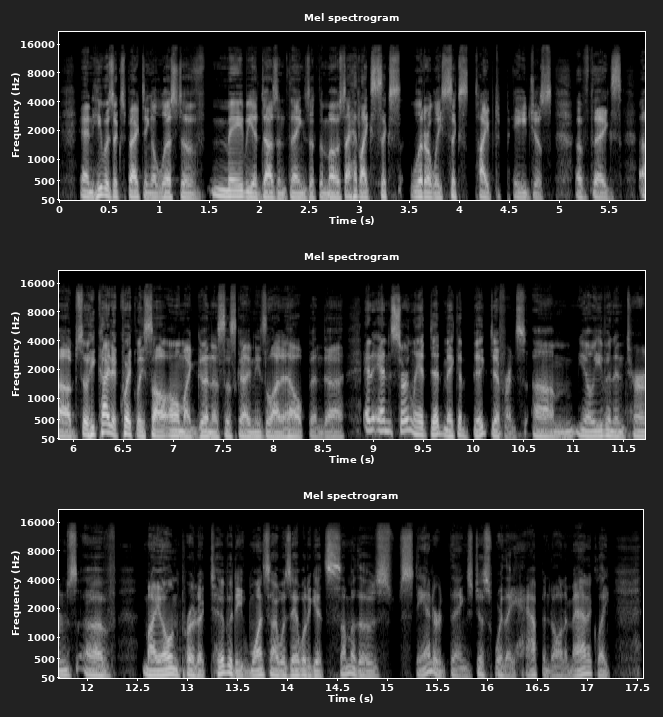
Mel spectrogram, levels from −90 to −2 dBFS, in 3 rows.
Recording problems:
wrong speed, natural pitch; too fast; 1.5 times normal speed

